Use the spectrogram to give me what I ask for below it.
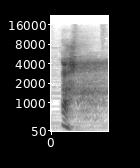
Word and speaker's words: ach: Two sounds that can be a little difficult for English speakers to pronounce are ch, as in ich, and ch, as in ach. The ach sound is pronounced at the back of the throat, like the ch sound in the Scottish word loch.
